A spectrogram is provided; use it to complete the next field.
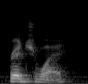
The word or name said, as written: Ridgeway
